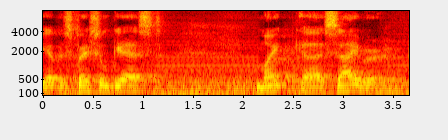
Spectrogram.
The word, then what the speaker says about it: Siver: We have a special guest, Mike Siver, rhymes with diver, in case you don't remember his name, pronunciation.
